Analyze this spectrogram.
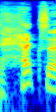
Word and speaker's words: Hexa: Um, however, her name is Hexa, as in like hexagon, and she's on hiatus.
